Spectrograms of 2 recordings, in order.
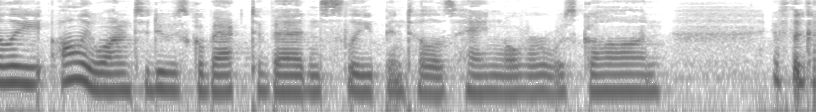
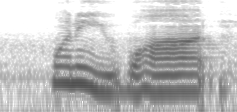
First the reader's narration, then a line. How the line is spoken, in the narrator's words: asked wearily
